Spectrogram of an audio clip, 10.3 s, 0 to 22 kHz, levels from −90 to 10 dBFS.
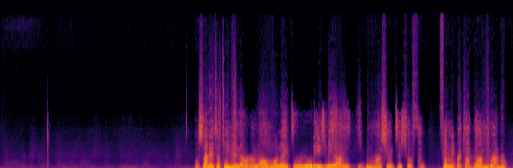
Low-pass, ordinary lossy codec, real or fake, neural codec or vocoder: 19.8 kHz; Opus, 64 kbps; fake; codec, 44.1 kHz, 0.9 kbps, DAC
